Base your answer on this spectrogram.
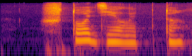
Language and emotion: Russian, neutral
